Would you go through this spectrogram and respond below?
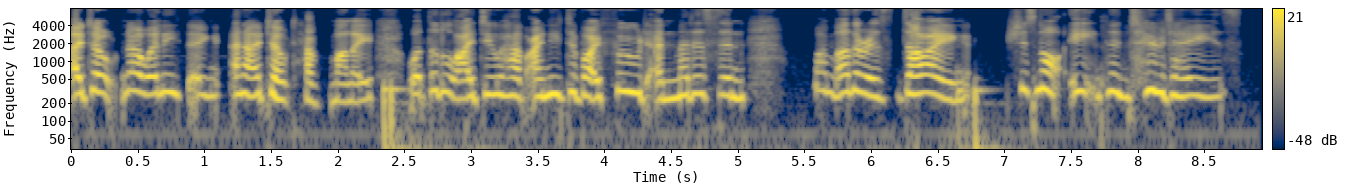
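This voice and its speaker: A woman's voice: fairly high pitch, racing, few pauses, a bit bright, dry recording, voice pushed up, lightly acted. A woman reading aloud, voicing a desperate young man who begs in a shaky, tearful voice. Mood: pleading.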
